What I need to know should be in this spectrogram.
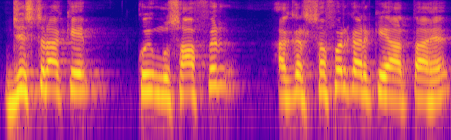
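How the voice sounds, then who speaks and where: A man giving a religious lecture as an Islamic preacher, calm and explanatory, rephrasing each point. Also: very high-pitched.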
